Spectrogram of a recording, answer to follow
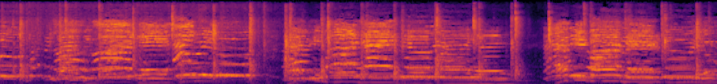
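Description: Children singing a birthday song to steady, rhythmic hand-clapping. The singing and clapping break off briefly twice, about four and about eight seconds in.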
